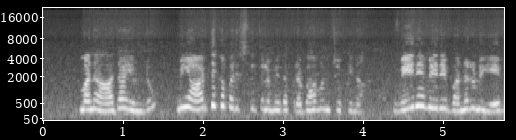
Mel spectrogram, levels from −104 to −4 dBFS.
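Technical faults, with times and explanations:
Throughout, noise suppressor artifacts: the suppressor drops the room noise, which sits about 12 dB under the speech, by about 21 dB, so the background pumps in and out around the speech.
1.27–1.41 s, 2.03–2.77 s, 2.99–3.32 s, 3.64–4.01 s, 4.39–4.49 s and 4.95–5.15 s, speech cut by the noise suppressor: the suppressor mistakes quieter bits of speech for noise and ducks them by about 10 to 19 dB, so they sound swallowed and faint.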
